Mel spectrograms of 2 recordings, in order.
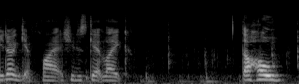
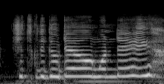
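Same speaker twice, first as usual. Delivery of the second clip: high, loud ominous prediction; pitched-up teen dread; mock dramatic warning; 10 semitones higher, 7 dB louder than usual. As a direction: announce the coming showdown with glee. Anticipating trouble in art class.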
